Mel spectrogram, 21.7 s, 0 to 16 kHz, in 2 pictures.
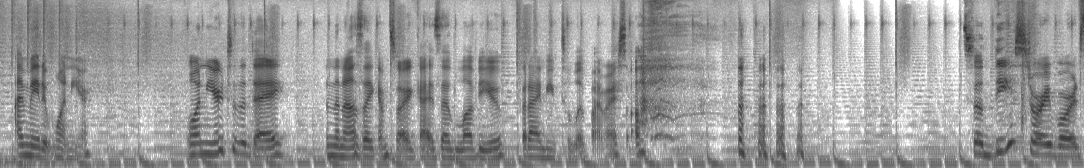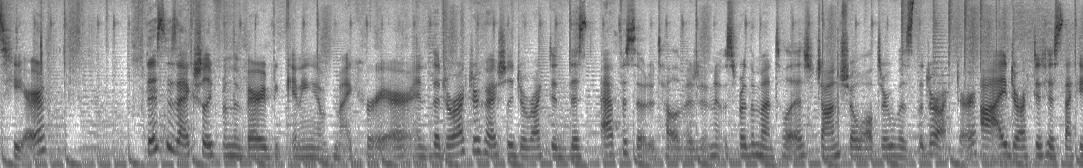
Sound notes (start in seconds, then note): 7.3 laughing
